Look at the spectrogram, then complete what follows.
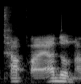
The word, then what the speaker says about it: Taipei: Tap is taipe not tap. Are you the I thought it's called tapai. I don't know how to pronounce it. Oh, I don't know how to pronounce it, mate. Taipei.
